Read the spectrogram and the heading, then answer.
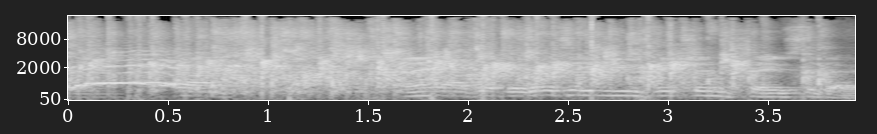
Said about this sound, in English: we should give a round of applause.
